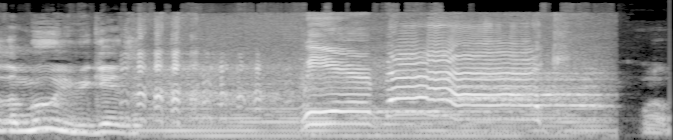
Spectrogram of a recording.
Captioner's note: Alvin cackles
